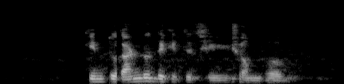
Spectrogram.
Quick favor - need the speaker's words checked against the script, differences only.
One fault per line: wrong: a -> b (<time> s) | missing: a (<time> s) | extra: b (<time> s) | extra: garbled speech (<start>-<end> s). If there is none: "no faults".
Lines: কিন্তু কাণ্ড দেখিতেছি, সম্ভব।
no faults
